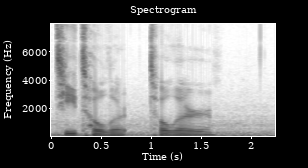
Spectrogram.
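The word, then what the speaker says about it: teetotaller: into trouble for this so it's actually pronounced titular Toller the person who doesn't drink but um let's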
